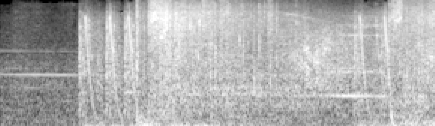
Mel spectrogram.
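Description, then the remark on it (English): After a brief quiet hum, military vehicles leading a school bus down a city street explode in a sudden loud blast, followed by a sustained roaring rumble with several more crackling bursts layered through it. No one speaks. “The vehicles leading the bus explode.”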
